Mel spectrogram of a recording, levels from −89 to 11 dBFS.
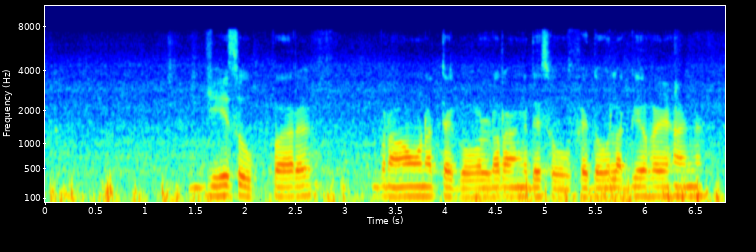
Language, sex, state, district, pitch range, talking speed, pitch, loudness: Punjabi, male, Punjab, Fazilka, 110-120 Hz, 105 wpm, 115 Hz, -15 LUFS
